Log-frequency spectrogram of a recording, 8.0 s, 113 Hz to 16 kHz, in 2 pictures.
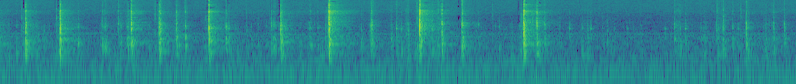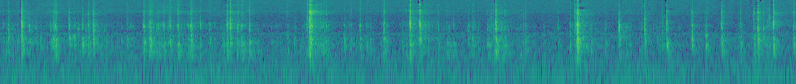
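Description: Fingertips type on a full-size plastic MSI backlit membrane keyboard, producing about 25 quick, bright key taps with very short decay over a low, soft background. The taps come in an uneven run, with a few sharper, louder strikes early on and a quieter, steadier stretch after.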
